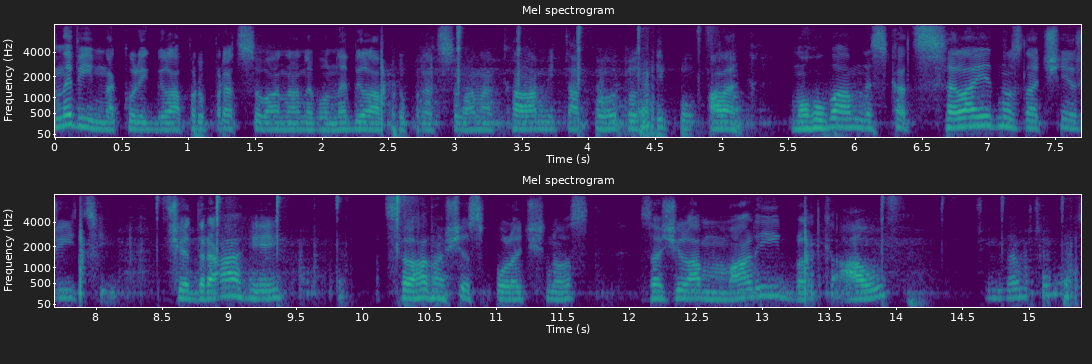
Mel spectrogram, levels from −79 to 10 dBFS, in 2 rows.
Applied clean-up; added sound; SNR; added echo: neural mask model RNNoise.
